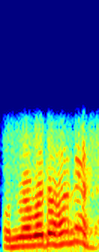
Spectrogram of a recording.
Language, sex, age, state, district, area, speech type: Assamese, female, 45-60, Assam, Golaghat, urban, conversation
